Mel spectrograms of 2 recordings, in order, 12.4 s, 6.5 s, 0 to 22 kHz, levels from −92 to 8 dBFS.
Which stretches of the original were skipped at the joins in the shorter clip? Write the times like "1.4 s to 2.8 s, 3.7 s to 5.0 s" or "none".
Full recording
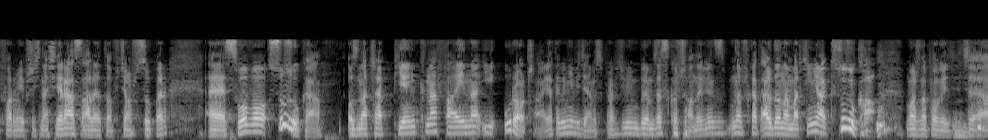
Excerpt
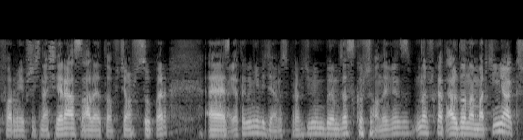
2.8 s to 6.8 s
